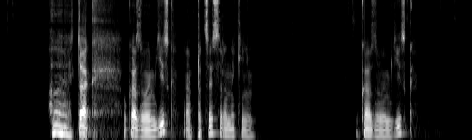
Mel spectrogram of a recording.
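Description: A man speaks calmly and close into a microphone, in short bursts.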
